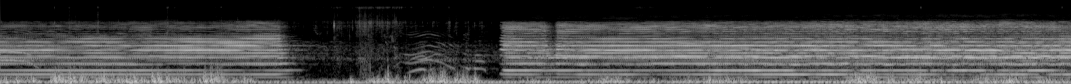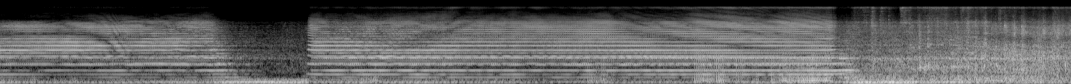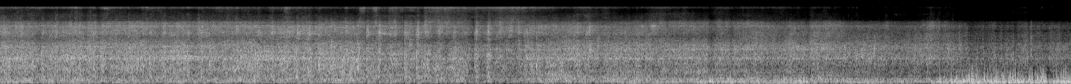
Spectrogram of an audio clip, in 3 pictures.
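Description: A railway locomotive's chord air horn sounds three long blasts; the second, the longest, lasts about eight seconds. After the third blast the train's running noise and wheel rattle take over and stay loud as it comes up and passes close by.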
